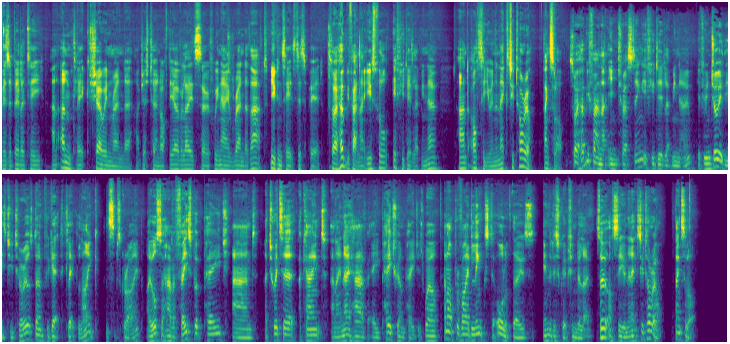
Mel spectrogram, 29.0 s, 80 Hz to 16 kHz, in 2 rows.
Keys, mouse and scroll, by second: 0.0 click, 1.8 click, 4.5 F12.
